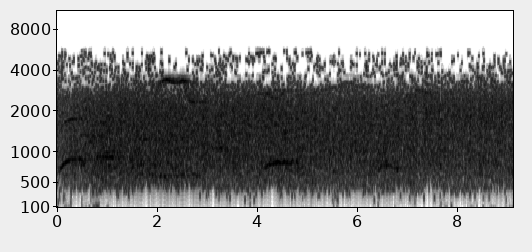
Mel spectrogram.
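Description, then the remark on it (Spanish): Sustained audience applause for Juan Pablo el Grande, a dense, steady roar of many hands clapping at an even loudness for several seconds, with faint voices mixed into the wash. “Aunque solo fuera por esa frase, yo sí que voy a pedir un aplauso para Juan Pablo el Grande.”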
